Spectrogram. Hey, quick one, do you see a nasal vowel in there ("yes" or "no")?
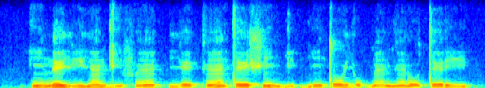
yes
